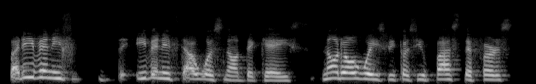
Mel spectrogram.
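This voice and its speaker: With an Argentine accent, a woman speaks at a moderate pace. Her pitch varies in an ordinary way. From Argentina. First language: Spanish. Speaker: intellectual property lawyer, law firm founder. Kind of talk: podcast interview.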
